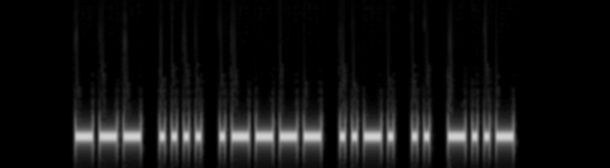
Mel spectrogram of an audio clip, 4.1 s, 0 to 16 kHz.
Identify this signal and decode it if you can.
Morse code, heard as a keyed tone, about 30 wpm, 700 Hz. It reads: OH1FIX
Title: DXCC-100 Call Signs - 6 Characters - 30wpm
